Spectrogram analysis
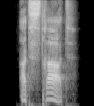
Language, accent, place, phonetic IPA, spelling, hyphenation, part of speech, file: German, Germany, Berlin, [atˈstʁaːt], Adstrat, Ad‧strat, noun, De-Adstrat.ogg
- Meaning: adstratum (any language having elements that are responsible for change in neighbouring languages)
